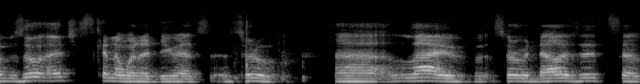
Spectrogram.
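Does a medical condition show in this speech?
Yes: ataxia; falls.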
